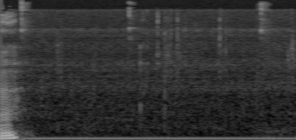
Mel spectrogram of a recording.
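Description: Faint computer mouse clicks over a steady low hum.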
